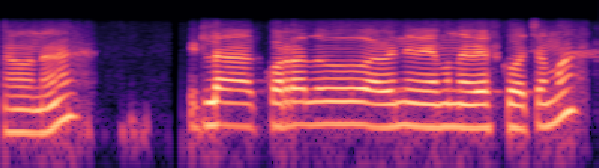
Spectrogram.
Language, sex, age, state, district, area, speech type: Telugu, male, 30-45, Andhra Pradesh, Kadapa, urban, conversation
